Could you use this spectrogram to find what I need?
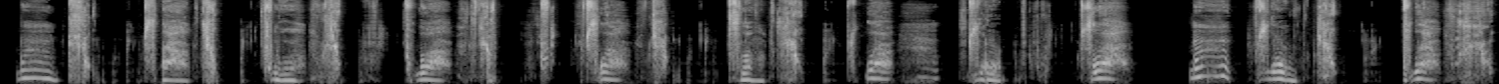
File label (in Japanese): ピストン フェラチオ ループ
